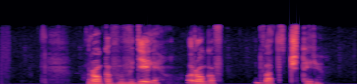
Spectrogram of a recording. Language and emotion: Russian, neutral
